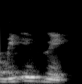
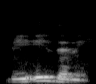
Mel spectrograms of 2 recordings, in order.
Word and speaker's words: بإذن: Kemudian selanjutnya tadi di kata biizni. Nah, zal ya. Coba biizni fiha biizni. Nah, itu tidak memantul ya. Tidak dipantulkan. Jadi bukan qalqalah. Bukan qalqalah. Qalqalah itu hurufnya baju di toko saja. Adapun ini jadi bukan huruf qalqalah dan jangan dipantulkan. Jangan dibaca fiha biidzni.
